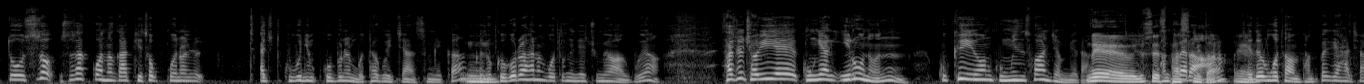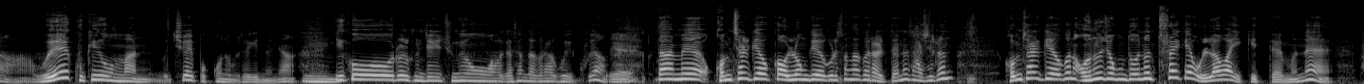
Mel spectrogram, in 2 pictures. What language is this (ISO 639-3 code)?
kor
